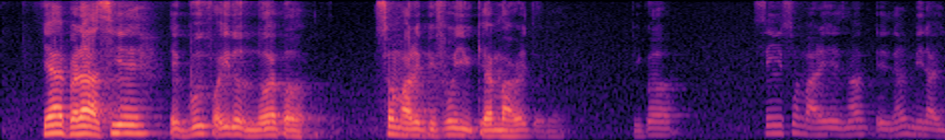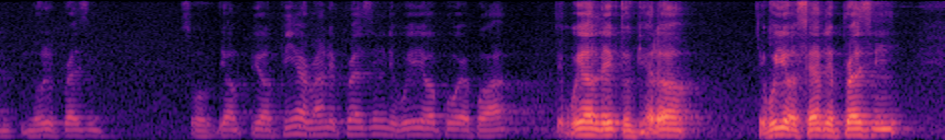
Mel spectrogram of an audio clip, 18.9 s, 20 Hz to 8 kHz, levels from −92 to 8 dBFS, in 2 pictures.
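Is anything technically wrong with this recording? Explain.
No, nothing here points to a technical fault.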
